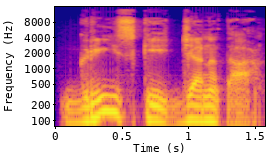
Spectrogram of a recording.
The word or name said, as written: ग्रीस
